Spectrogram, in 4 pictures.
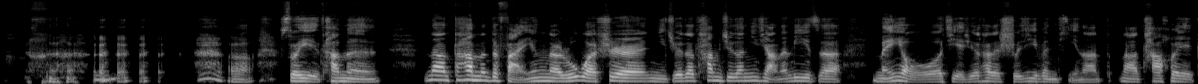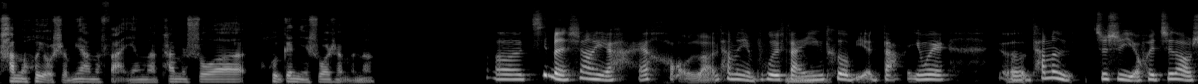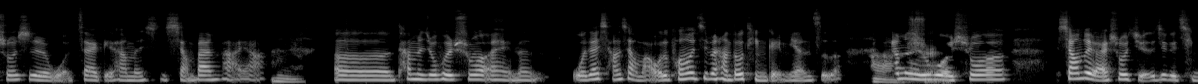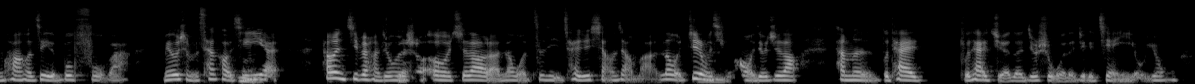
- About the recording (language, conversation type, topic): Chinese, podcast, 当对方情绪低落时，你会通过讲故事来安慰对方吗？
- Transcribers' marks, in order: laugh; other background noise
